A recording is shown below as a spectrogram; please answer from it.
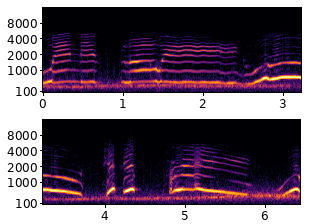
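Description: A woman's voice calling out in long, drawn-out "whoa" cries that slide up and down in pitch, with two short sharp squeals about four seconds in, over a steady low helicopter hum.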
